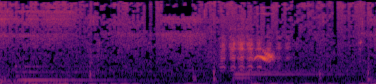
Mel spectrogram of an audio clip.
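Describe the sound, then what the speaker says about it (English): Minecraft sheep bleating, a few faint wavering bleats with quiet game sounds around them, no talk. "You're a disappointment to me, sheep."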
